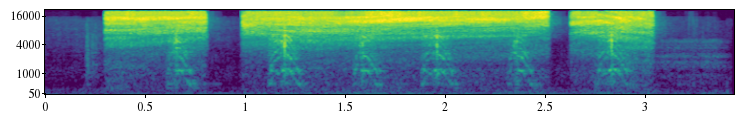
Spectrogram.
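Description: A paint sprayer blows stain onto a fence at turned-down pressure, giving steady close hissing bursts that cut off briefly twice, with a faint rhythmic mechanical ticking under the spray.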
